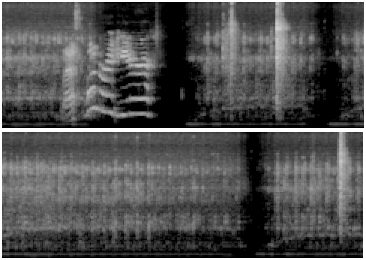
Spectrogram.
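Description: A sewing machine stitches a paper-pieced quilt block in short bursts of quiet mechanical whirring with brief pauses between them, while a person talks briefly over it.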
